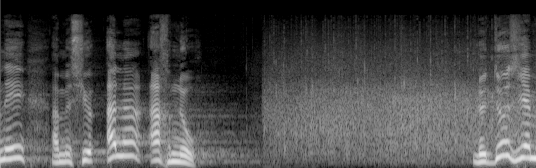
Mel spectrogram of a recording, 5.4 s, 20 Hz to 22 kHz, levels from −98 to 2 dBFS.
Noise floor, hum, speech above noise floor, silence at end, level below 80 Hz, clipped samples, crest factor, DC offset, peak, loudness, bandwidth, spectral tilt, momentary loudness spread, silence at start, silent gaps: -50 dBFS; none; 33 dB; 0 s; -64 dBFS; under 0.1%; 16 dB; under 0.1%; -4 dBFS; -18 LUFS; 14 kHz; -7 dB/octave; 22 LU; 0 s; none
